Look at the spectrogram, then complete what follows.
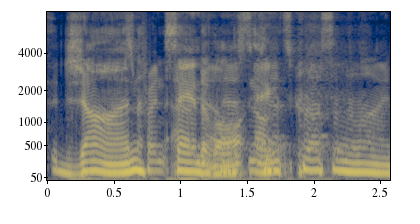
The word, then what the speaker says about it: Jean: John Sandoval. That's crossing the line. It's not pronounced. No. Yeah. John. Not.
